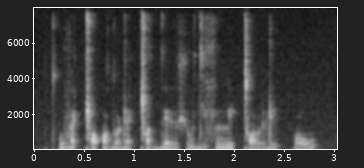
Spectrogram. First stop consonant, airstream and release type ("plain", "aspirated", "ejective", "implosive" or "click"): aspirated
